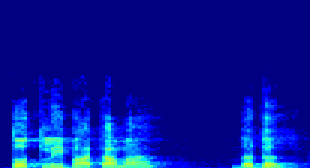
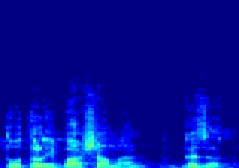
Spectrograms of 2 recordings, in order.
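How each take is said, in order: First: Consonants are lisped like a child's baby talk. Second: Consonants are pronounced plainly and clearly. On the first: "તોતડો બોલતો હોય એવી રીતે" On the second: "હું અનુવાદ કરતો જઈશ"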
